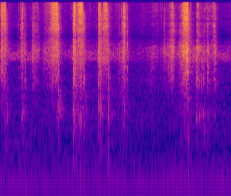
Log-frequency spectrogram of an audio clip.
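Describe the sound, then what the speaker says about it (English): Oracle cards shuffled and drawn from a deck, producing quick close riffling and papery flicks in short bursts over a faint steady hum, with no talk. "I'm going to just grab one more Oracle card"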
